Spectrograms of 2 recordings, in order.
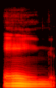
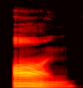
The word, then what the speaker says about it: Aang: know for three years you're just used to saying aang saka iro uh there was another one too that they also butchered they're not butchered but they kind of changed um but then you hear like ong soka ero what is that what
